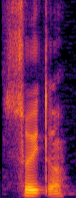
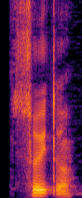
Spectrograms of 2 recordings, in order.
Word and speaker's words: suyt'u: of videos where we teach you how to pronounce certain words in Quechua. So our word of the day for today is Suito. Suito. Suito.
